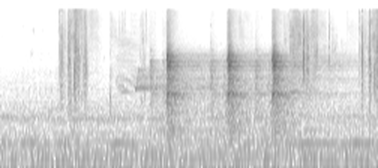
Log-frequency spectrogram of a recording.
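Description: A locked door rattles with a few sharp knocks.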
